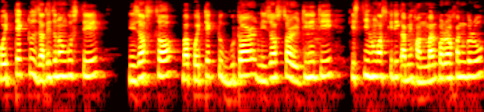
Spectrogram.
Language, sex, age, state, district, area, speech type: Assamese, male, 18-30, Assam, Lakhimpur, rural, spontaneous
